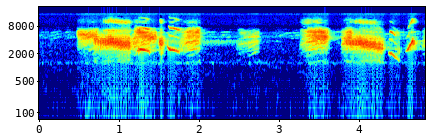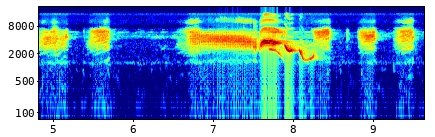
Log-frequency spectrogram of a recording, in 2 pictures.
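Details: Common iora at its habitual nesting place, a trapping location: long grating, buzzy phrases alternating with short dry bursts, with a few quick whistled slurs that dip downward.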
